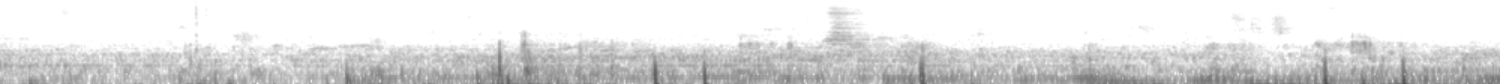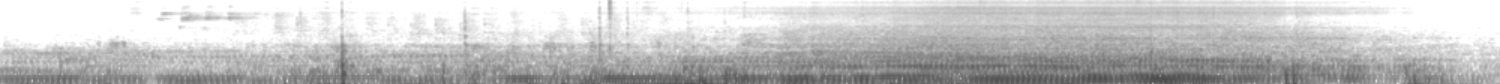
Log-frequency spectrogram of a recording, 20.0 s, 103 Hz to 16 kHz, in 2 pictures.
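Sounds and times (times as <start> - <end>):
vehicle engine passing: 9.7 - 20.0.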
